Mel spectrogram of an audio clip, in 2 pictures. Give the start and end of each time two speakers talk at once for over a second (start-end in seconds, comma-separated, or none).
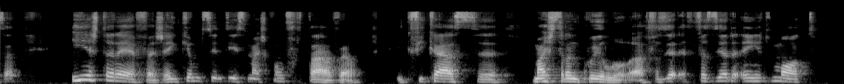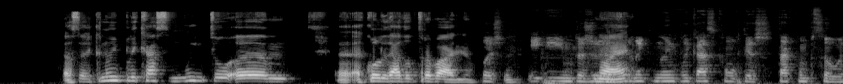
none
